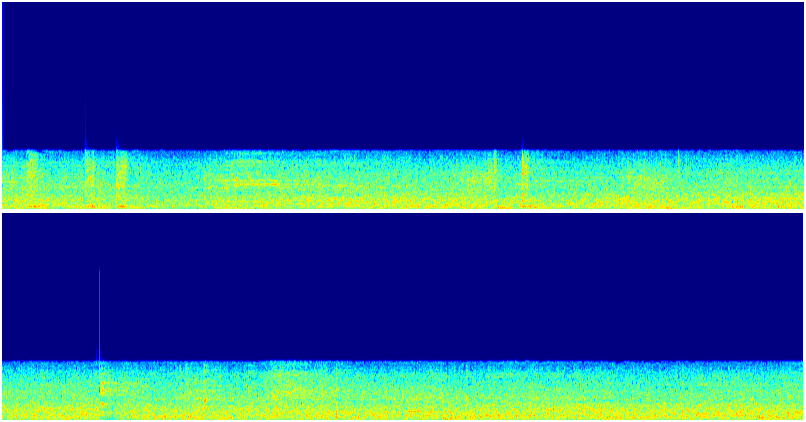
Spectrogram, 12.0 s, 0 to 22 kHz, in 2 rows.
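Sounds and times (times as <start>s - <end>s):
machine noise with hum: 0.0s - 12.0s.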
